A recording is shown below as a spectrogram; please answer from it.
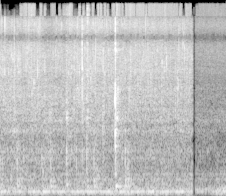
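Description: Finely sliced medium onion sizzles in hot oil in a pan, a continuous close frying hiss with a few stirring clicks and a pop before it cuts off near the end.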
